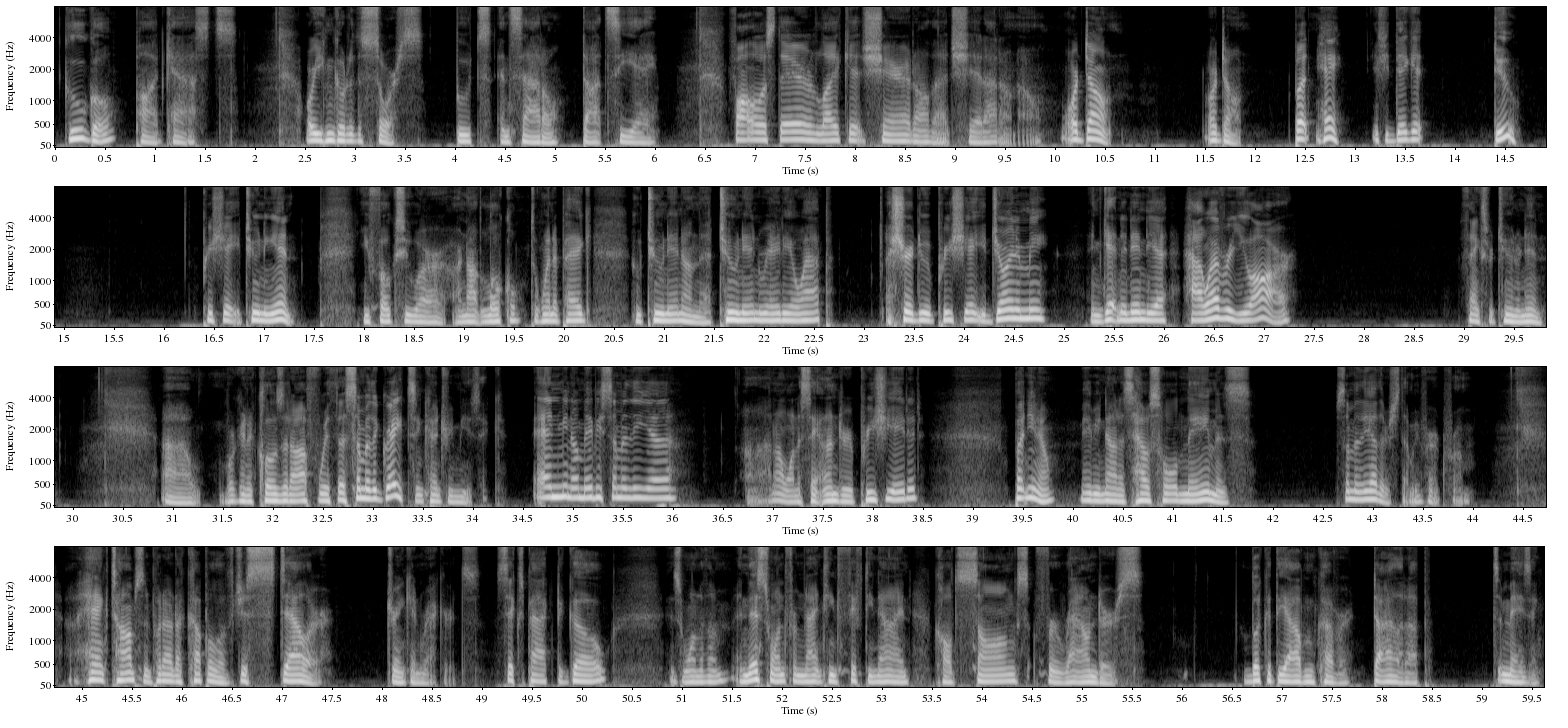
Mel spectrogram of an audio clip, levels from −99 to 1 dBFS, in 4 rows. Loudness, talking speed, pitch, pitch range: -22 LUFS, 160 wpm, 135 Hz, 115-155 Hz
